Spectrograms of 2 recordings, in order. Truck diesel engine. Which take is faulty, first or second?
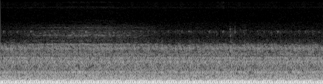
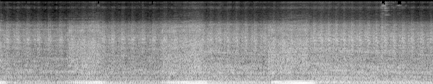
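second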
